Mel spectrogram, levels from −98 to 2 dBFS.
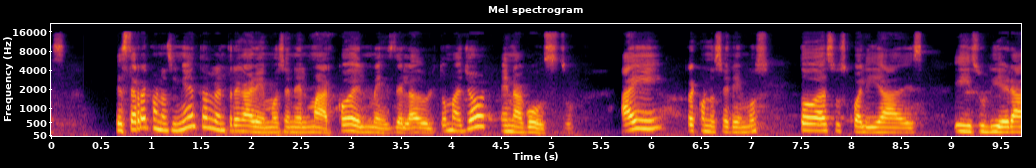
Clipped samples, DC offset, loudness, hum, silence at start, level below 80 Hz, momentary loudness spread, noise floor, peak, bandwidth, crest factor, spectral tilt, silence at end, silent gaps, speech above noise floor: under 0.1%; under 0.1%; -14 LUFS; none; 0.05 s; -50 dBFS; 9 LU; -53 dBFS; 0 dBFS; 16 kHz; 14 dB; -6 dB/octave; 0 s; none; 40 dB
